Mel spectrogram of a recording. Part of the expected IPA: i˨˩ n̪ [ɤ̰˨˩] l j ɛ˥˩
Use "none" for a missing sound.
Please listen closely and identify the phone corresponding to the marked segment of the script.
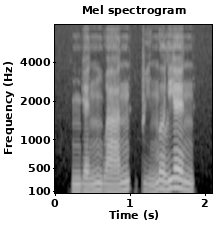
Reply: ɤ˥˧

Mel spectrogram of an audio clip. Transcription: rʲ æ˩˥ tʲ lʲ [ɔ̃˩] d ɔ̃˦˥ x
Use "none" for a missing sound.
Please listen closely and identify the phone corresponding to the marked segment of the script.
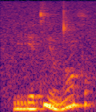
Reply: ɔ̃˩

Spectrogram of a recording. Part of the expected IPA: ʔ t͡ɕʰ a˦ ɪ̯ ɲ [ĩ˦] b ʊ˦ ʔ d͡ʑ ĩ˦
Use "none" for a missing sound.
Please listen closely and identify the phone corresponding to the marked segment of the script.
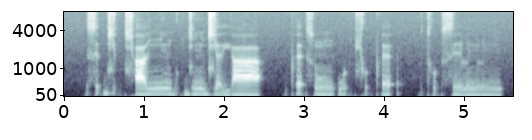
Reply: ĩ˦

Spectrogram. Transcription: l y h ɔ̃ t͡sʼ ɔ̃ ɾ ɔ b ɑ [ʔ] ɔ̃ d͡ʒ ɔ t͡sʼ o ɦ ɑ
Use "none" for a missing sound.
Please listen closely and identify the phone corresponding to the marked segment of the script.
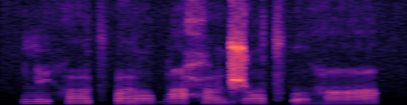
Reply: ħ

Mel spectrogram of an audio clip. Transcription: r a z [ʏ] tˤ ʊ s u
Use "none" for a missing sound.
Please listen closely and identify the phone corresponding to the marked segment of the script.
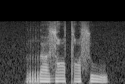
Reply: ʏ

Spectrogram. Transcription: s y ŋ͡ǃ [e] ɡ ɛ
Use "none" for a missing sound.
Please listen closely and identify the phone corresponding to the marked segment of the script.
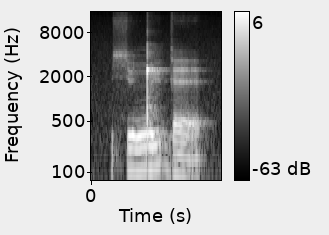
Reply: y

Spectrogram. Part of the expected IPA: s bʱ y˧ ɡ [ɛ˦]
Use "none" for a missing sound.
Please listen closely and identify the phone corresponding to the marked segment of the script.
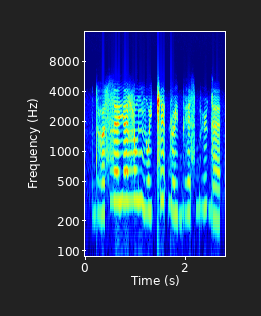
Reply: ɛ˨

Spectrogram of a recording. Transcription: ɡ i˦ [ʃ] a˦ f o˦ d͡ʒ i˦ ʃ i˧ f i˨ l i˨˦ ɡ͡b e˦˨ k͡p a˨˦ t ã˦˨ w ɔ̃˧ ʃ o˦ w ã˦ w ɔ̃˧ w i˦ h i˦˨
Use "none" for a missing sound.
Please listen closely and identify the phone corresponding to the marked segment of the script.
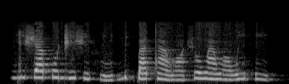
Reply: ʃ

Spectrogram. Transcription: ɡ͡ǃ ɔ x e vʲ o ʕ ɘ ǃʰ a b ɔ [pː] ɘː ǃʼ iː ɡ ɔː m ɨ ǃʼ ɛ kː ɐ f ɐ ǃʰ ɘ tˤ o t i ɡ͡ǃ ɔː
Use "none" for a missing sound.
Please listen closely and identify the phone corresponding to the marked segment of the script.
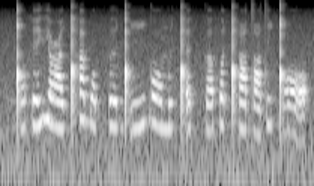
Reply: pː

